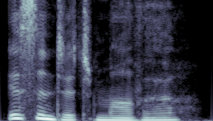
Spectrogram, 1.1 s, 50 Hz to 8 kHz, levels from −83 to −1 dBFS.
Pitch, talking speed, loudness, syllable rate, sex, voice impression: 165 Hz, 170 wpm, -17 LUFS, 4.6 syllables/s, male, masculine, adult-like, relaxed, weak, soft, fluent, calm, friendly, reassuring, kind, modest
